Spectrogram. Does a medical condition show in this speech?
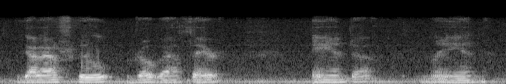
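Yes: Parkinson's; tremors as early symptom.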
